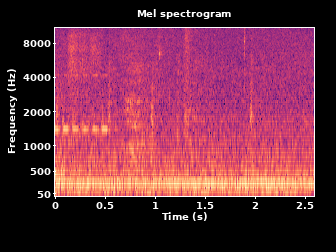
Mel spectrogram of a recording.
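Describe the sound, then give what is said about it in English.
A faint phone ring with a few soft electronic chirps, sitting over a steady low electrical hum. No one speaks. “I heard a phone ring.”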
